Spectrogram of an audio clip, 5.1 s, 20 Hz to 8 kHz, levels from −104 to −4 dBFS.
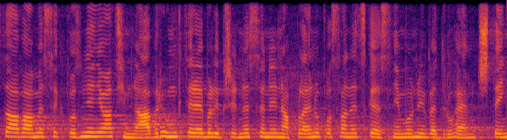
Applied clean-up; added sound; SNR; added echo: none; none; none; none.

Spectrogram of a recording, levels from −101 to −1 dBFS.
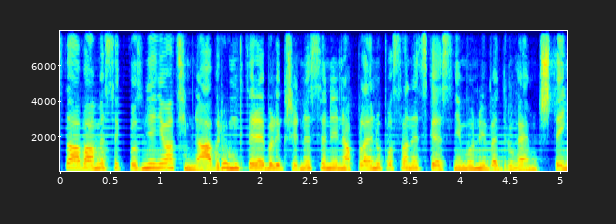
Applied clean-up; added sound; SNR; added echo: neural mask model RNNoise.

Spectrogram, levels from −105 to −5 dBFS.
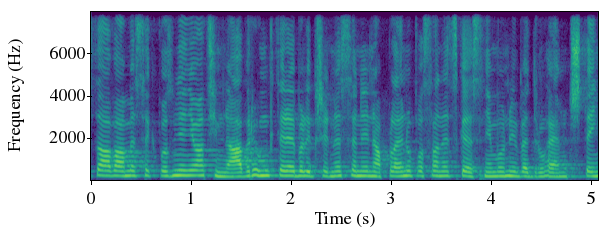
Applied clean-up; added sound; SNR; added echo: neural mask model Resemble Enhance denoiser.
